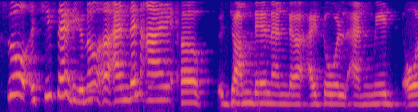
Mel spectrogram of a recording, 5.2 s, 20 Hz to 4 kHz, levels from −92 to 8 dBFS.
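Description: From 1.72 to 2.43 s, repeated packet loss (robotic sound) chops the speech: eight gaps, the longest 38 ms, are patched by stretching the previous sound, about 22% of the span. A milder run at 2.91 to 3.45 s, four gaps up to 20 ms, ends before "uh i". The patched-in fill sets it apart from plain dropouts.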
